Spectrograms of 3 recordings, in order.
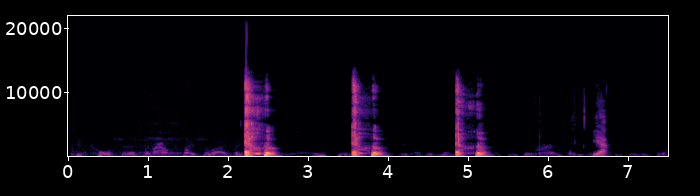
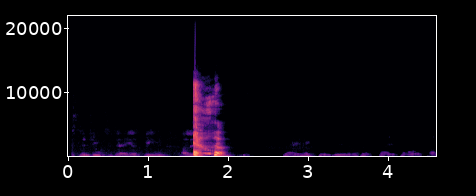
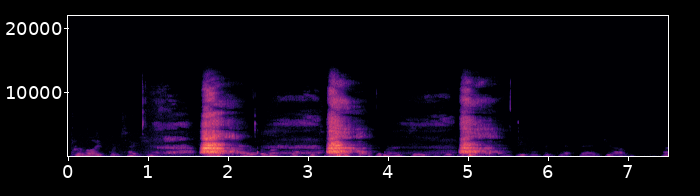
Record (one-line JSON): {"three_cough_length": "7.5 s", "three_cough_amplitude": 32767, "three_cough_signal_mean_std_ratio": 0.23, "cough_length": "4.6 s", "cough_amplitude": 32208, "cough_signal_mean_std_ratio": 0.18, "exhalation_length": "7.5 s", "exhalation_amplitude": 23500, "exhalation_signal_mean_std_ratio": 0.28, "survey_phase": "beta (2021-08-13 to 2022-03-07)", "age": "45-64", "gender": "Female", "wearing_mask": "No", "symptom_none": true, "smoker_status": "Never smoked", "respiratory_condition_asthma": false, "respiratory_condition_other": false, "recruitment_source": "REACT", "submission_delay": "1 day", "covid_test_result": "Negative", "covid_test_method": "RT-qPCR", "influenza_a_test_result": "Negative", "influenza_b_test_result": "Negative"}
